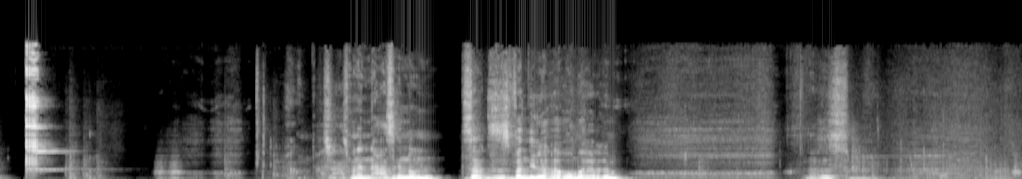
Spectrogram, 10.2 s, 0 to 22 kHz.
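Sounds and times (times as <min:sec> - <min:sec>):
glasses clinking in a toast: 0:00.2 - 0:01.1
speech: 0:03.2 - 0:06.4, 0:08.1 - 0:08.7.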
